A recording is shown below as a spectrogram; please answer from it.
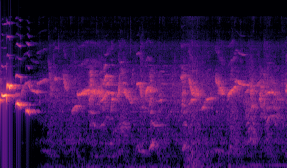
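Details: Oriental magpie-robin singing in the afternoon, a lure meant to provoke other magpie-robins; a loud whistled opening gives way to a soft, continuous, rambling warble of varied high notes.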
